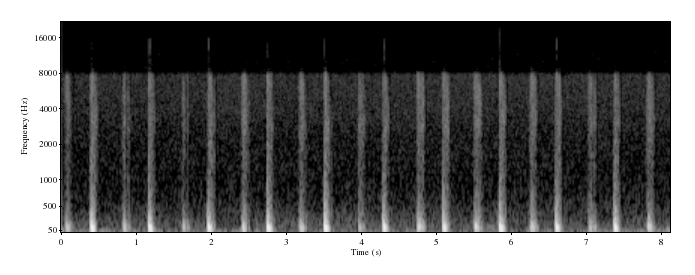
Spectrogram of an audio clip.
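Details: Female's unstable resting heartbeat, recorded with simple equipment such as a microphone or headphone: low thumps at about 75 a minute with uneven spacing and loudness from beat to beat; irregular heartbeat with abnormal beats.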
